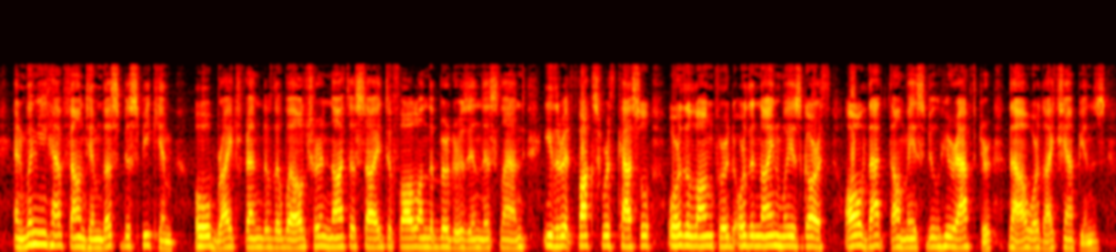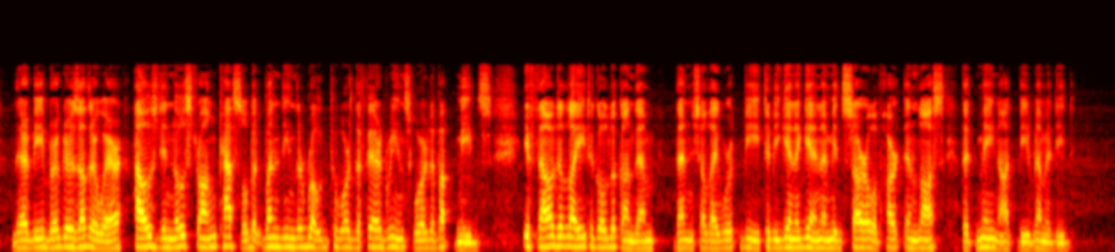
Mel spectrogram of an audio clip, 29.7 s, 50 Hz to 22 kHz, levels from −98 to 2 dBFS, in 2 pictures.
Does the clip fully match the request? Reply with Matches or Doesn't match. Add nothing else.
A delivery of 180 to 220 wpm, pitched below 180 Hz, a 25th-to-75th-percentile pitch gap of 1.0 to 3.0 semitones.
Matches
